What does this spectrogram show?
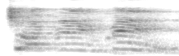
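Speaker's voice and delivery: high-pitched, whining fake tears; hammed-up tearful complaint; mock crying. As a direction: imitate a man starting to cry mid-argument. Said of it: "He starts, like, crying".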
